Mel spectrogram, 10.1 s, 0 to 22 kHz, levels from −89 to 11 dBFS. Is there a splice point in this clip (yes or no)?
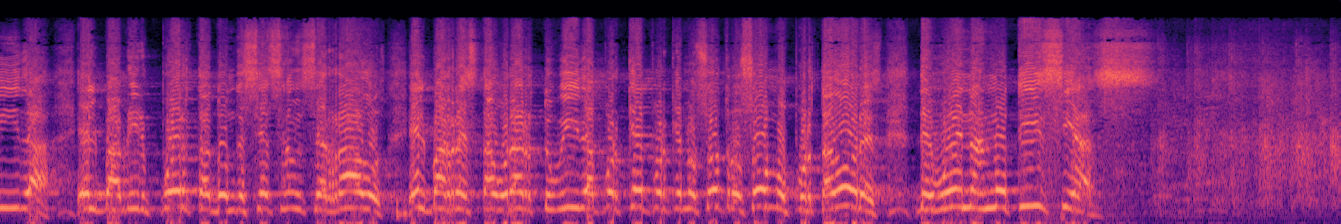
no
